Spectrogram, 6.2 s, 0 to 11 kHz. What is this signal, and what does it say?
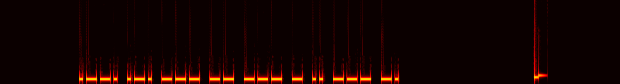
Morse code, heard as a keyed tone, about 34 wpm, 700 Hz. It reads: PROMOTION
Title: Top 1501-1750 Words 35wpm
